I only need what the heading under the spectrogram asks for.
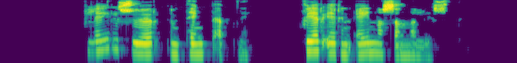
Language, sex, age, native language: Icelandic, female, 30-39, Icelandic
